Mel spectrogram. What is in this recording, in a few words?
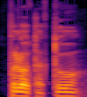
"pwlo tatu", Apatani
